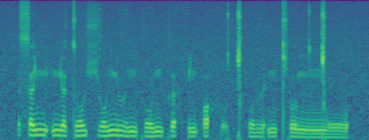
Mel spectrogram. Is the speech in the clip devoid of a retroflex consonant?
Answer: yes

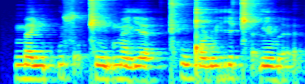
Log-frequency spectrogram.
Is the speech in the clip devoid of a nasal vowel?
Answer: no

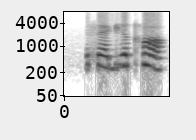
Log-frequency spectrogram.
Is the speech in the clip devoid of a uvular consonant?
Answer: no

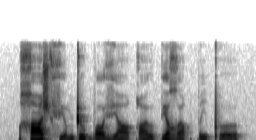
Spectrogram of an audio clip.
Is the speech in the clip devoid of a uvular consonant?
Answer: no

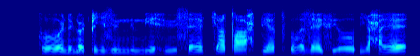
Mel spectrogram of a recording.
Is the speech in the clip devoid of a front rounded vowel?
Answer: no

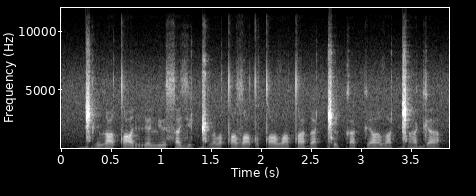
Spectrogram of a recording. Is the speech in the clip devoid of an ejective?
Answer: yes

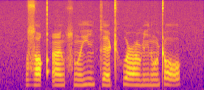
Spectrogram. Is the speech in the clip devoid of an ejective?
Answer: no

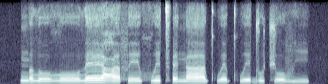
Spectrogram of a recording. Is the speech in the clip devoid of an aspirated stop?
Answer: no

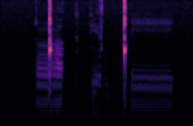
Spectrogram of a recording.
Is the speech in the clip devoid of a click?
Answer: no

